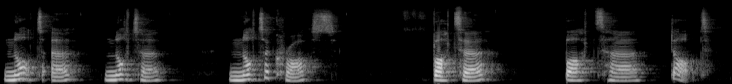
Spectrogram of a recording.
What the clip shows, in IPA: nɒt ə krɒs bʌt ə dɒt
